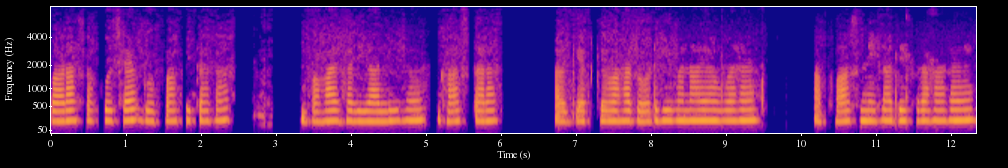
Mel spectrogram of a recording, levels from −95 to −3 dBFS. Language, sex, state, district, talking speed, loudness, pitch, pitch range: Magahi, female, Bihar, Gaya, 120 wpm, -29 LUFS, 205 Hz, 200-210 Hz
